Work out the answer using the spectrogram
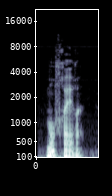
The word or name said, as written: frere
